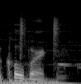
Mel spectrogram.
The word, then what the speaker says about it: Cockburn: Coburn. – Yeah. – Spelled C-O-C-K-B-U-R-N, and his name is somehow Coburn.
